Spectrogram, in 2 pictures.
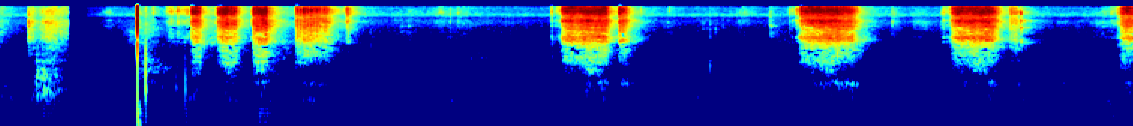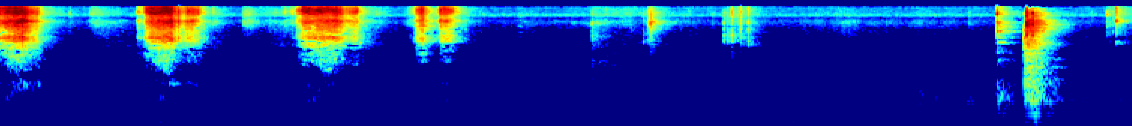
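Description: Vegetable peeler scraping down a white radish (mooli), a short rasping stroke about once a second. A sharp click comes about a second in.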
